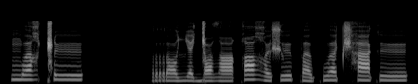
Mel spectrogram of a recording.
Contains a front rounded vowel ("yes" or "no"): yes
